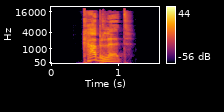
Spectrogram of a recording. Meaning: second-person plural subjunctive I of kabbeln
- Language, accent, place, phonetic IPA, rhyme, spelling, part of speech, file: German, Germany, Berlin, [ˈkablət], -ablət, kabblet, verb, De-kabblet.ogg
